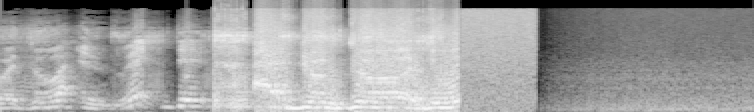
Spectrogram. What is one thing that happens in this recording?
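Loud static hisses briefly.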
